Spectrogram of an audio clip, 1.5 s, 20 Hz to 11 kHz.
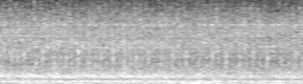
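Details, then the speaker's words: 2000 Honda Accord V6, check engine light flashing, misfiring despite new spark plugs; coil unplugging test shows cylinder 3 not contributing: busy, slightly uneven lumpy idle that skips now and then; cylinder 3 dead, coil suspected. "all right so the only one that's not contributing is cylinder number three"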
